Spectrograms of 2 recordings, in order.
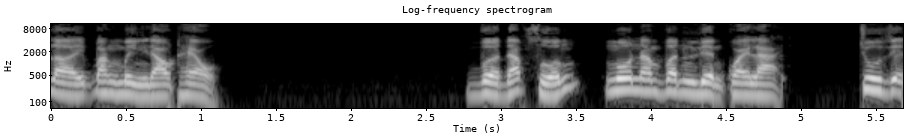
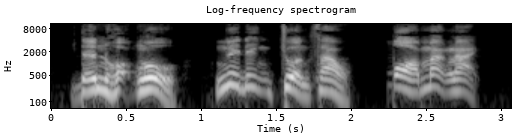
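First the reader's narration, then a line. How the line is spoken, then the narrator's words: Shouted. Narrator (Vietnamese): Dạ Hiêu tiền vệ quát lên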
